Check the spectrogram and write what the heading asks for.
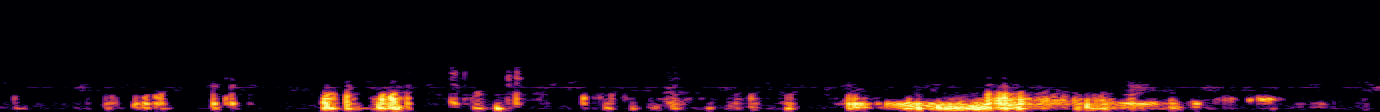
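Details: Stethoscope auscultation of a fit adult male's abdomen: irregular gurgling and rumbling, with a longer run of growling near the end; ordinary bowel sounds, stomach growling.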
